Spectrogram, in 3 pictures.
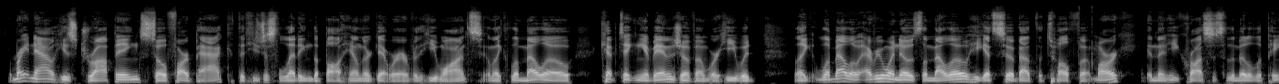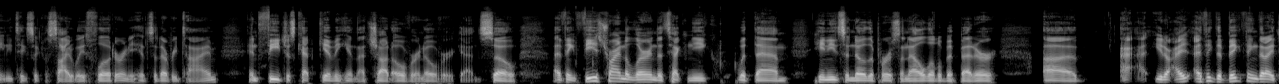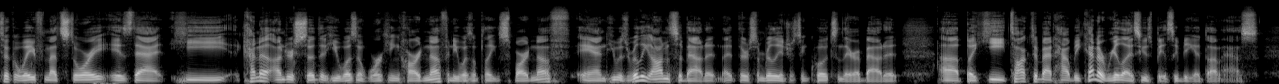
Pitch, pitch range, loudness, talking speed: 95 Hz, 90-110 Hz, -22 LUFS, 260 wpm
